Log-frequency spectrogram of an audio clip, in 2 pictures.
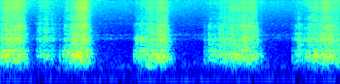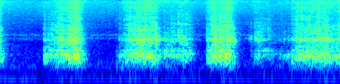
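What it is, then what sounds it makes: Coated canvas bucket bag scratched with long nails. Long red nails rub and scratch the base and side of a hollow Louis Vuitton bucket bag in coated monogram canvas. Rough, papery scraping strokes come in bursts about once a second, with short quiet gaps between them, centered in a low-mid band with some brighter hiss.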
